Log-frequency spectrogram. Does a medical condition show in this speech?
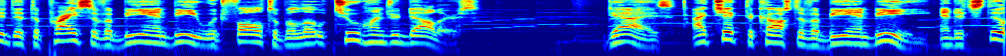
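No.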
